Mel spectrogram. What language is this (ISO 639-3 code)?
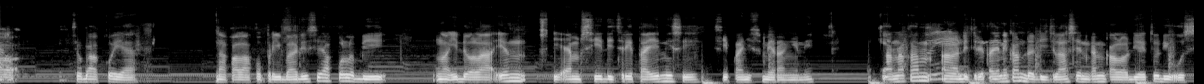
ind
